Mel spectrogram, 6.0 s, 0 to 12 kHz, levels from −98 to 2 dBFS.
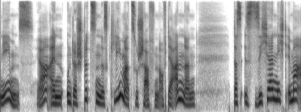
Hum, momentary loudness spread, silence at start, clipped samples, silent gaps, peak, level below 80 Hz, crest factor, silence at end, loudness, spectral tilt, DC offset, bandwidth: none; 8 LU; 0 s; under 0.1%; none; 0 dBFS; -54 dBFS; 18 dB; 0 s; -17 LUFS; -4 dB/octave; under 0.1%; 12 kHz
